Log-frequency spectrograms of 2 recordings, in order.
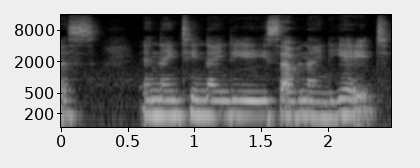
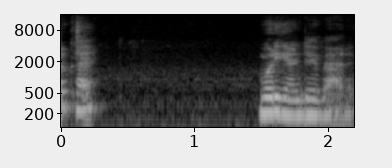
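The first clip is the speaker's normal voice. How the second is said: put-on flat monotone, faster. Speaker retells the parents' reply, imitating dad's monotone. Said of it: "who's always very much like this, monotone".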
